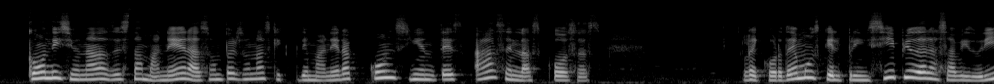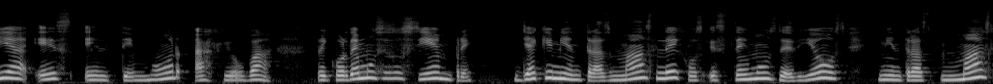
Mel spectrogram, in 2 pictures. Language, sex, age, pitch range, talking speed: Spanish, female, 20-39, 205-275 Hz, 115 wpm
